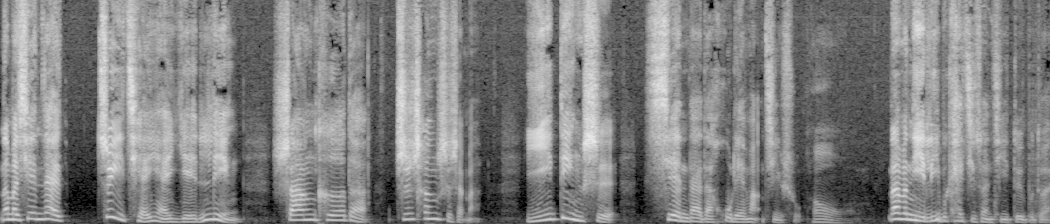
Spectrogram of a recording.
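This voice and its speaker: Against a quiet background, a woman with a northern Chinese accent speaks fairly slowly at a medium pitch, her pitch swinging very widely and her loudness rising and falling sharply. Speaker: computer science professor, dean. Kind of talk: interview.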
